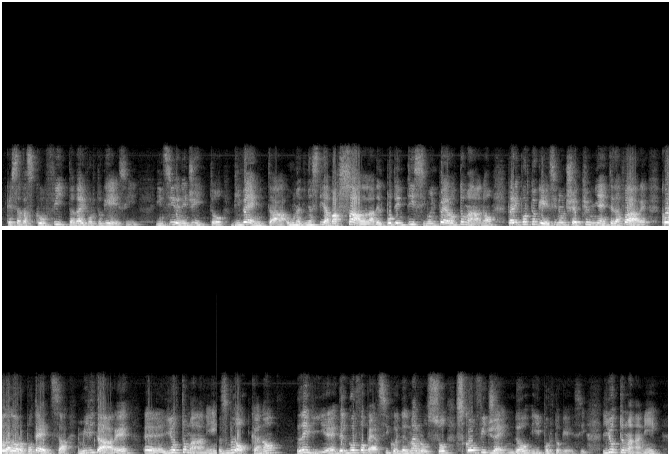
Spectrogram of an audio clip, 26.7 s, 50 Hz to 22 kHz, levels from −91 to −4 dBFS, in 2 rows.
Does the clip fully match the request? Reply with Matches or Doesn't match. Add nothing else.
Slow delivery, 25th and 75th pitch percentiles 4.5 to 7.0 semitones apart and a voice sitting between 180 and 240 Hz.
Matches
